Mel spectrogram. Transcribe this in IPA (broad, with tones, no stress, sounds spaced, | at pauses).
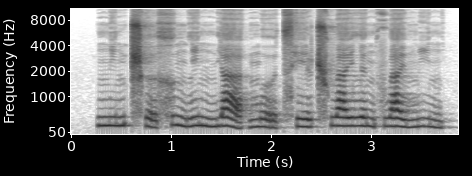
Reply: n̪ i˧˥ n ʈ͡ʂʰ ɤ̰˨˩ x ʊ˥˧ ŋ l i˥˧ n n̪ j ä˥˩ | m o̰˨˩ ʊ̯ t͡sʰ e˧˥ ɪ̯ ʈ͡ʂʰ w a˥ ɪ̯ l ə˥˧ n f w a˥˧ ɪ̯ m i˥˩ n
